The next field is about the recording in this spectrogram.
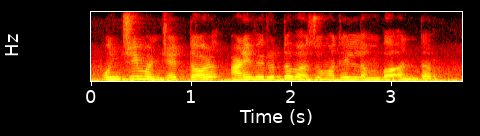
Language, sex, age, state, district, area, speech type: Marathi, female, 45-60, Maharashtra, Thane, rural, read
